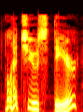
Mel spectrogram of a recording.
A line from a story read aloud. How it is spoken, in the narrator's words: replied the barge-woman, laughing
